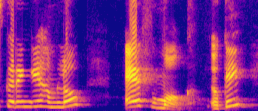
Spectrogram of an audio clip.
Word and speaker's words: Fmoc: एफ मॉक। Okay, इसको एफ और मॉक ऐसे प्रोनाउंस करते हैं।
